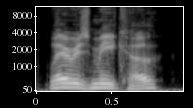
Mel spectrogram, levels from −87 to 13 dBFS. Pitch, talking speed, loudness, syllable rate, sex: 150 Hz, 185 wpm, -16 LUFS, 7.3 syllables/s, male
